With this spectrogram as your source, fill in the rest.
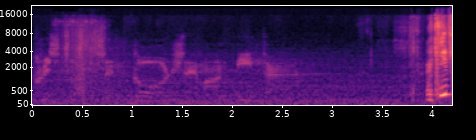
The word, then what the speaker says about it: Aether: So that's why I've always said Aether, but these guys always say Ether. So it's like, which is the fucking correct way? The A is silent.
